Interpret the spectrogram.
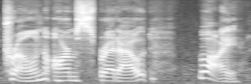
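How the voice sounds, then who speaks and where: A woman's voice: low voice, animated, drawn-out words, a bit bright, heavily acted. A woman playing a skeptical, no-nonsense forensic doctor who gives curt, sardonic replies. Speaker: forensic analyst.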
